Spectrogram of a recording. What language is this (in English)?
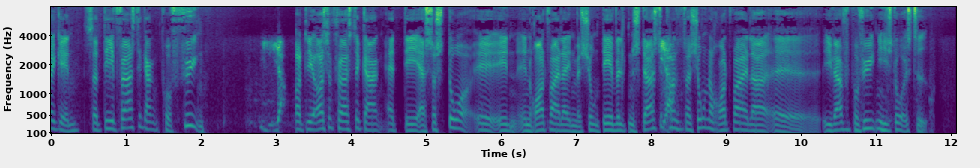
Danish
